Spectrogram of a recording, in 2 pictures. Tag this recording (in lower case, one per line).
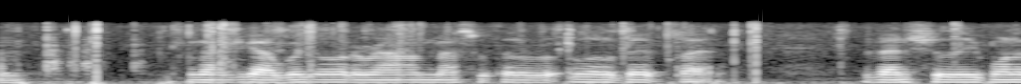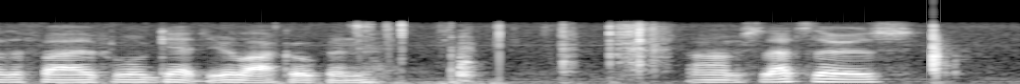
speech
